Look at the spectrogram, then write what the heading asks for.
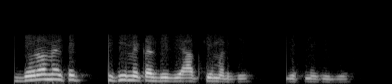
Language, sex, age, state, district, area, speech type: Urdu, male, 18-30, Bihar, Purnia, rural, conversation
